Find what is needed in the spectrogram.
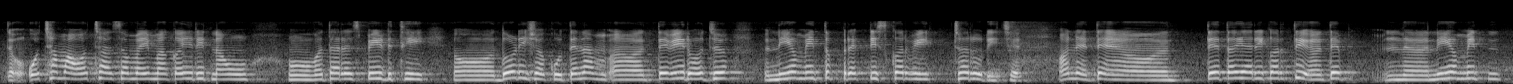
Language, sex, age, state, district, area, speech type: Gujarati, female, 18-30, Gujarat, Rajkot, urban, spontaneous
